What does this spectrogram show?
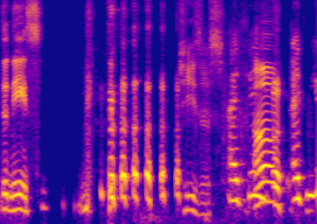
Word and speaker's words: Denis: didn't and then they didn't say Dennis they said Denise Jesus I think I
